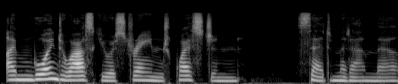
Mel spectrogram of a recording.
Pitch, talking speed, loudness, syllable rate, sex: 185 Hz, 165 wpm, -20 LUFS, 4.8 syllables/s, female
